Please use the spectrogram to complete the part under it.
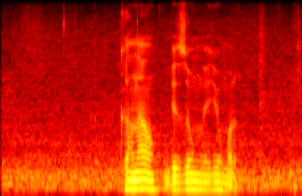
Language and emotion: Russian, neutral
